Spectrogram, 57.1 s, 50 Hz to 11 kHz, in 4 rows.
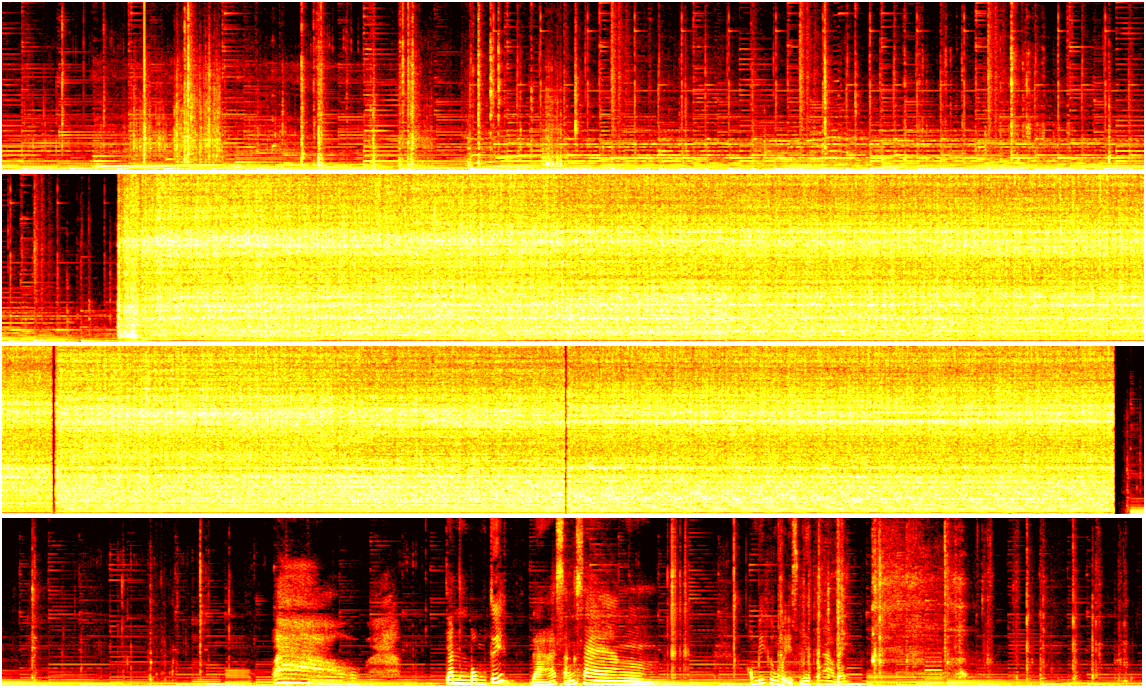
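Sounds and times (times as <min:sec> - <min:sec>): electric blender crushing ice: 0:01.6 - 0:02.9, 0:15.7 - 0:42.5, 0:53.0 - 0:57.0.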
